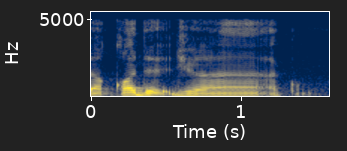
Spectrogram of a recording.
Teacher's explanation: ورش رحمه الله فيقلقل الدال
